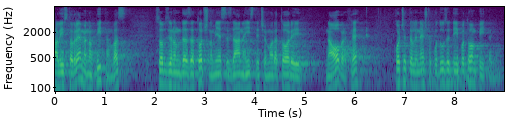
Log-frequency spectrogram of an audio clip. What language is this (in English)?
Croatian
